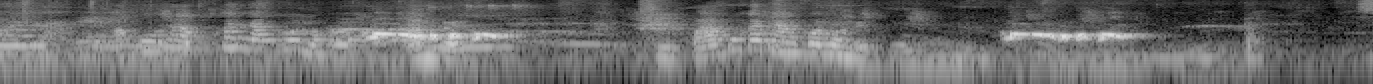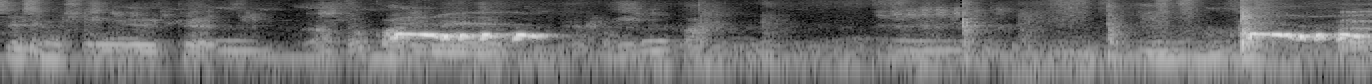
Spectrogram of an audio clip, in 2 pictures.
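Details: Pet zebra dove, about one year old, hand-reared from young and tame, singing in the 'nggayer' style with a big, deep voice; short bursts of trilled cooing recur every few seconds among people talking and other background sounds.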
